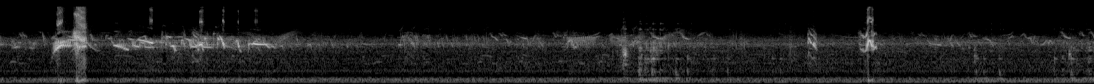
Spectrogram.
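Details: Osprey at its nest with eggs at Dunrovin Ranch, 24 April 2022, morning: a quick run of high, sharp chirps in the first three seconds, then scattered thin peeps and a few clicks over steady low background hum.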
